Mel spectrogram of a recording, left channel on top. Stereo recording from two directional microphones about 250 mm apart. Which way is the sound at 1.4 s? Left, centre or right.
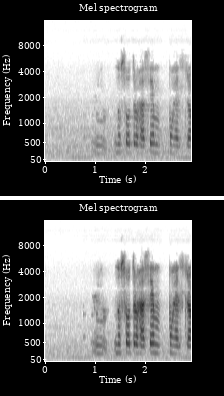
Right.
